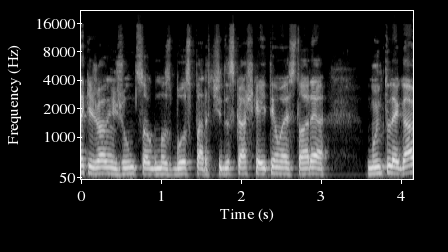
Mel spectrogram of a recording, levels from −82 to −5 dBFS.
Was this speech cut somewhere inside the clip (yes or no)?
no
